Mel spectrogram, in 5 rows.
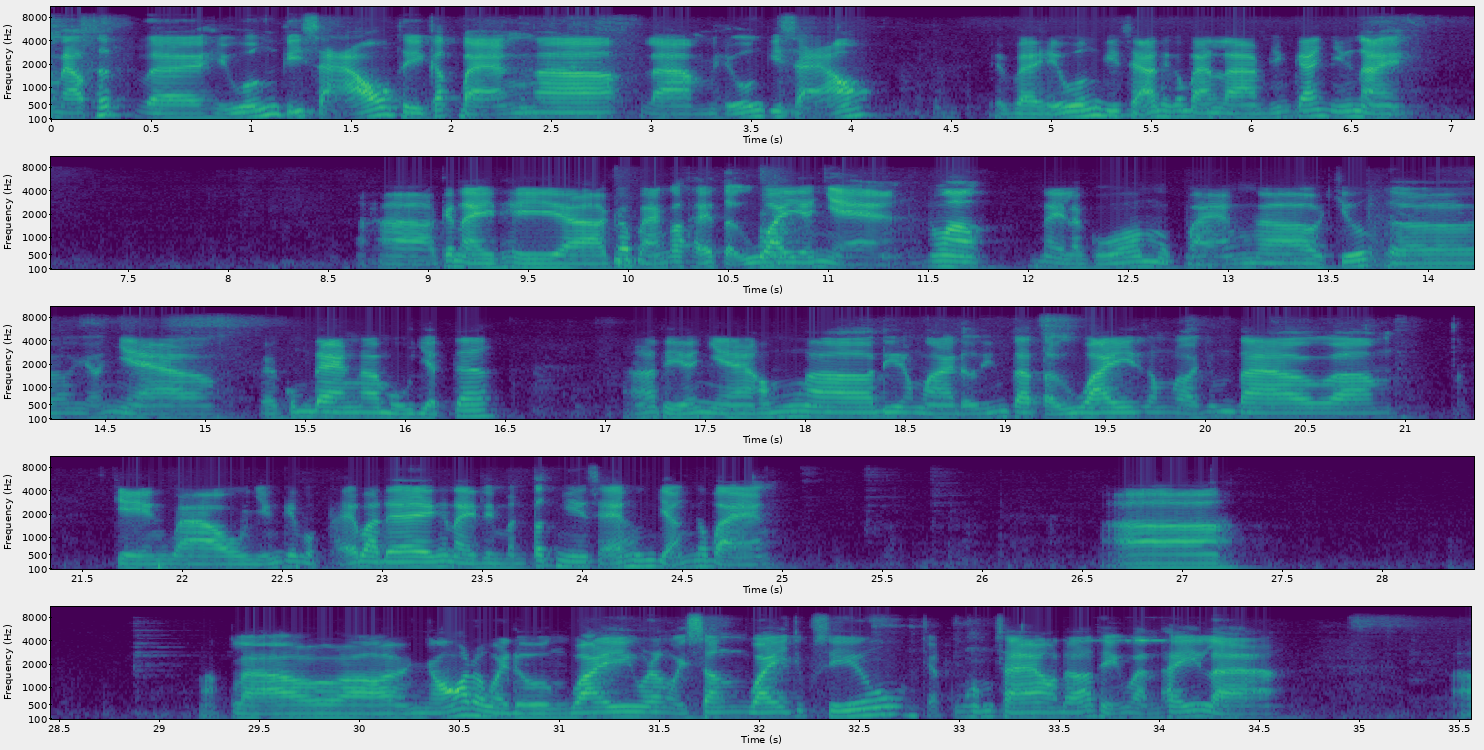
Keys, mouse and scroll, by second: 23.1 click, 24.1 click, 24.2 click, 28.4-29.3 drag.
